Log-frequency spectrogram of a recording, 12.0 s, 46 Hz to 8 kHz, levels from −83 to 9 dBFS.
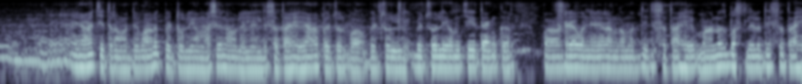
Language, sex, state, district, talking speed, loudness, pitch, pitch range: Marathi, male, Maharashtra, Chandrapur, 140 wpm, -18 LUFS, 125 Hz, 120-135 Hz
